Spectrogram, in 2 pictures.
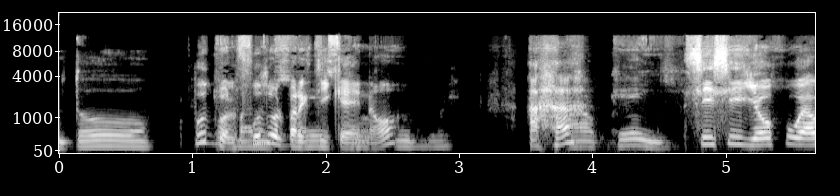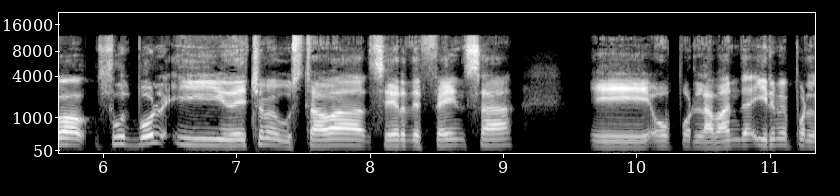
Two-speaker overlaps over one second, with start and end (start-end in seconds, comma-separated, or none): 1.1-2.6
